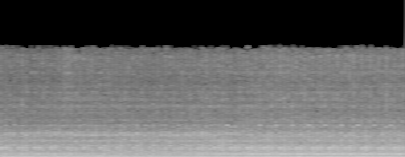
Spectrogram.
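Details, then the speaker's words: Isuzu Panther diesel after repair for blow-by and oil spitting: steady, even diesel clatter with no miss or surge and no smoke, smoother than before; normal idle. "bersih ya enggak mengeluarkan asap Seperti yang kemarin ini lihat sudah cukup mantap suaranya pun halus ya ini siap lagi"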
